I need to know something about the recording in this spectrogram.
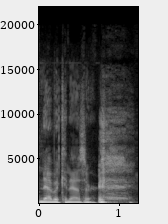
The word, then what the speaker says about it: Nebuchadnezzar: The person's name rhymes with Snebzar. Snal Gastanzar. It's Nebuchadnezzar.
